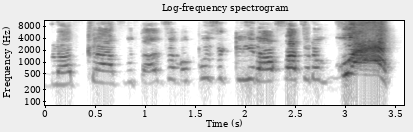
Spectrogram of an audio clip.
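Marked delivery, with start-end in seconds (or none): 2.4-3.5 shouted out, much higher and louder; sudden shout. Real, not acted. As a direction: yell it out hard. Sudden outburst mid-rant.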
